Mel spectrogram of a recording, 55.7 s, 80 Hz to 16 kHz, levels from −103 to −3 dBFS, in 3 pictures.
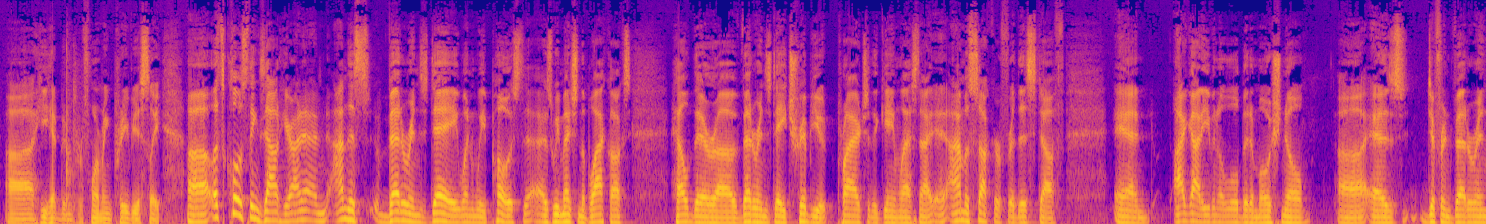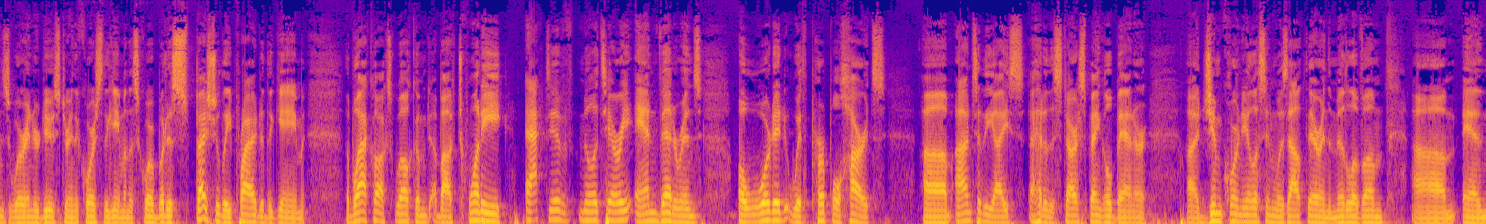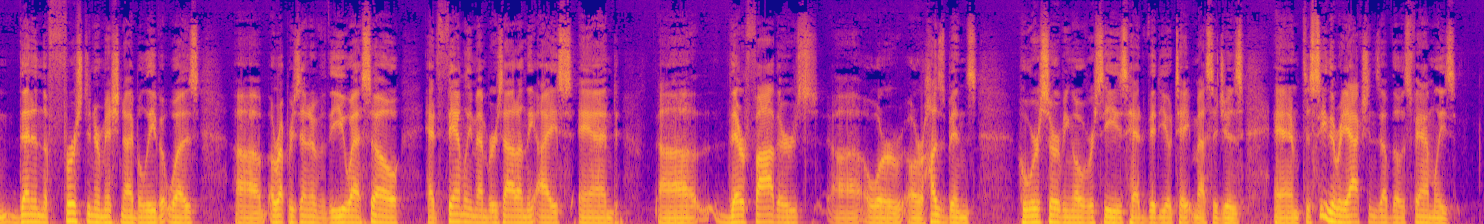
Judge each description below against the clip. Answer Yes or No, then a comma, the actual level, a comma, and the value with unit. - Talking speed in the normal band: Yes, average, 165 wpm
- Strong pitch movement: No, average, 3.4 semitones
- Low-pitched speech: Yes, low, 105 Hz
